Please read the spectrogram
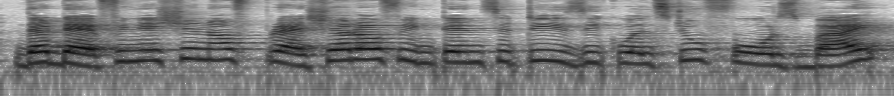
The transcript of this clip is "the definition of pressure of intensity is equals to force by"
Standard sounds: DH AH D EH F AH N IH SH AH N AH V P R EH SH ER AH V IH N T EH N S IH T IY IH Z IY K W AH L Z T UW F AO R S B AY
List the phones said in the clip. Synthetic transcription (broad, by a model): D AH D EH F AH N IH SH AH N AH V P R EH SH ER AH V IH N T EH N S IH T IY IH Z IY K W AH L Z T UW F AO R S B AY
